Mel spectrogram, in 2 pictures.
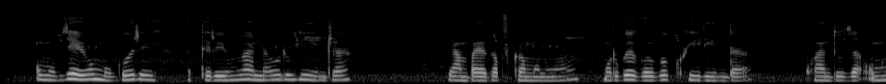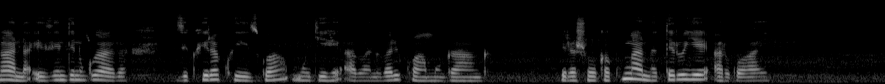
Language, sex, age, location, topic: Kinyarwanda, female, 25-35, Kigali, health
